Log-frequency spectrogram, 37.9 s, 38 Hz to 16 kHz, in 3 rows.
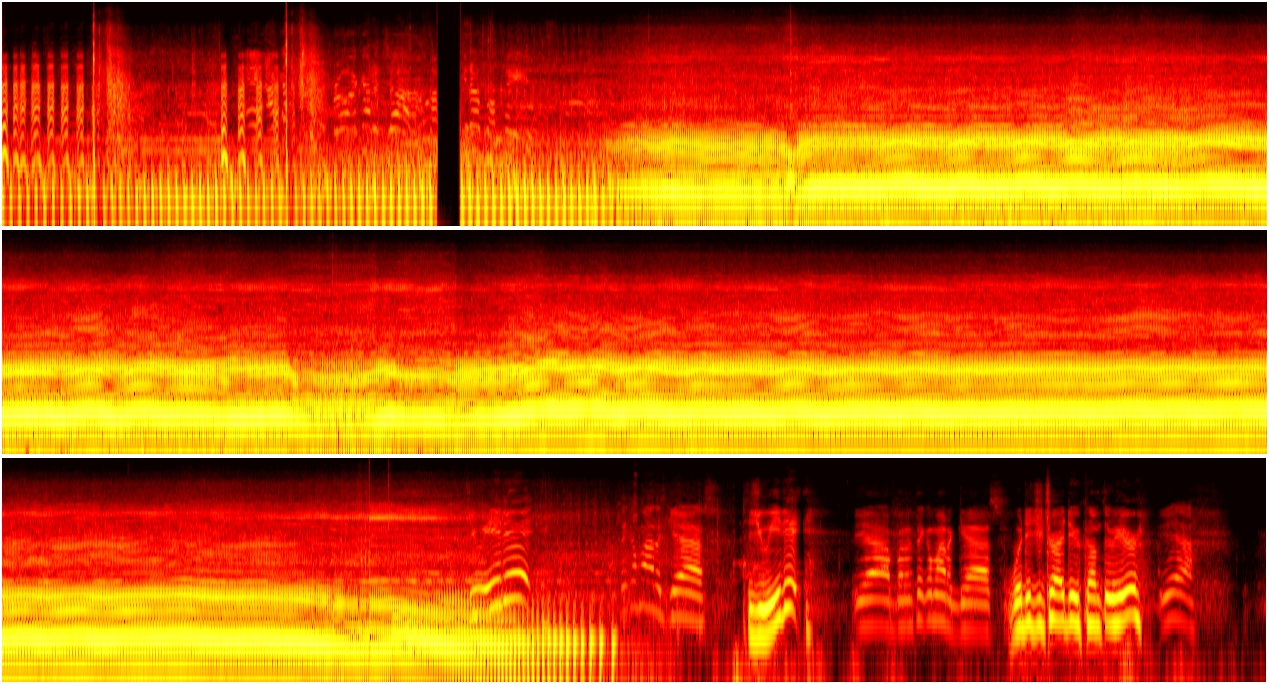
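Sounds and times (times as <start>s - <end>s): small motorcycle engine running: 3.5s - 31.7s.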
